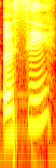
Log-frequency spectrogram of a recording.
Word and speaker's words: Ussy: Talking about music, have you guys heard or seen Latto's new song, Ussy, which rhymes with wussy?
